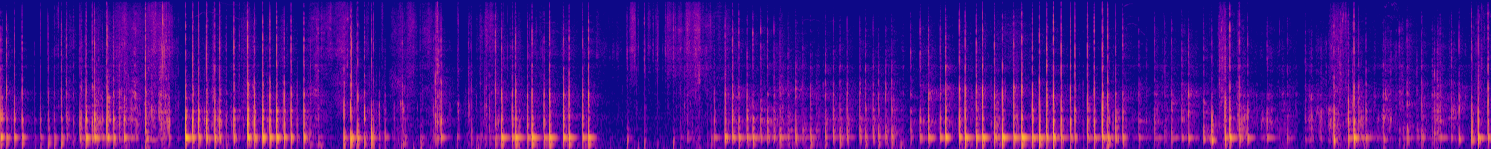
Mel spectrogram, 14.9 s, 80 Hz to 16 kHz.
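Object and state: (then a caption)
Plastic detergent bottle. A large, hollow, teal plastic cleaning-product bottle with a label is held and turned in the hands while fingertips tap rapidly on its body. The taps come in quick, dry bursts with short pauses, each a short hollow knock with a steady low-mid tone around 290 Hz and almost no ring.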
